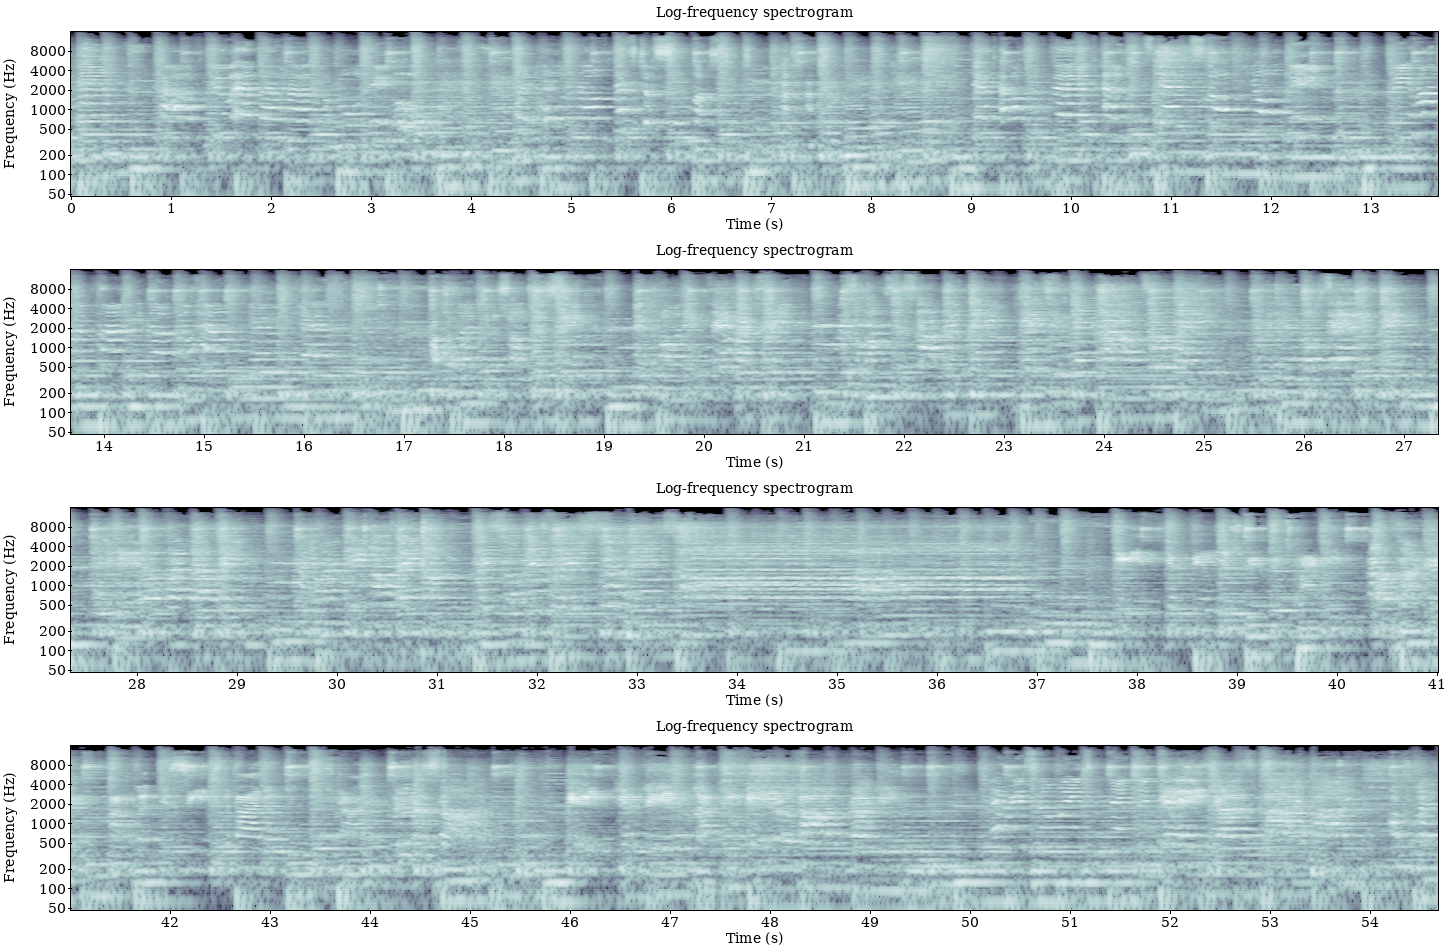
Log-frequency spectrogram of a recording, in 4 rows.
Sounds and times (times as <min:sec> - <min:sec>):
Music: 0:00.0 - 0:54.6.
